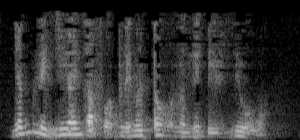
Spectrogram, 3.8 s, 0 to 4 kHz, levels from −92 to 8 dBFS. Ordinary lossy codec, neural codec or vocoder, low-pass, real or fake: MP3, 16 kbps; codec, 44.1 kHz, 0.9 kbps, DAC; 3.6 kHz; fake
